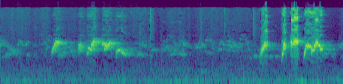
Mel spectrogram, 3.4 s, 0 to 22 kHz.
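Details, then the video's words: Song of a red-whiskered bulbul: a run of mellow warbled notes, a brief pause, then a loud, emphatic burst of sharp whistled syllables; low hum underneath. "นกกรงหัวจุก 878 จ้าวมีโชค"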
